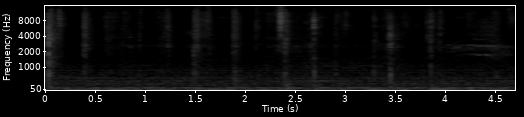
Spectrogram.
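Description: Tarot cards being shuffled by hand, a faint continuous papery riffling with light flicks, quiet and steady against a low background hum.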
